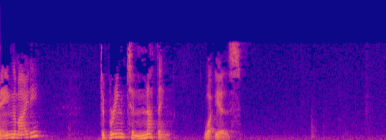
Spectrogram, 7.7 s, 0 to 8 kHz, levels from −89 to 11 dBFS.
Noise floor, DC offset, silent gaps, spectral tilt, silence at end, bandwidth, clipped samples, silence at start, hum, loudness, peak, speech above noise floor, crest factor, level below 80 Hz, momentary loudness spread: -53 dBFS; under 0.1%; none; -10.5 dB/octave; 1.45 s; 5.8 kHz; under 0.1%; 0 s; none; -22 LUFS; -6 dBFS; 32 dB; 18 dB; -54 dBFS; 13 LU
